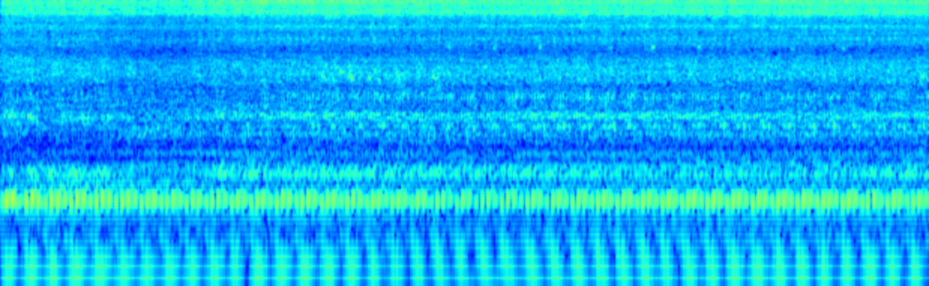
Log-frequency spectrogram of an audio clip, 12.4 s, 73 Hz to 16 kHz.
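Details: 2013 Chevy Volt engine with very bad idle that keeps shutting down, code P0101; dealer blamed the MAF, and plugs and coil pack were replaced without fixing it: steady idle with lumpy uneven beat about twice a second; rough idle with misfire, cause not found.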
